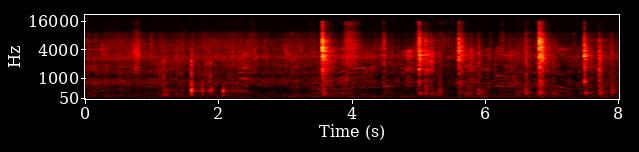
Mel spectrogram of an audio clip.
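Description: Metal spatula clinking and scraping against a stainless-steel pan while stirring boiling instant noodles, a series of sharp clinks mostly in the second half. Under it runs a steady hiss from the boiling pan.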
